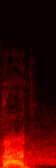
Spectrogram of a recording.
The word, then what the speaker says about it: Dag: Did I pronounce that right? Is it Dag? Dag, yeah.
